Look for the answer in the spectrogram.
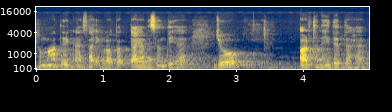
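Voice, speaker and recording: A man's voice: mid-range voice, little pitch movement, unhurried, a little mellow. A man with a Bhojpuri-tinged Hindi accent teaching a Sanskrit grammar lesson, asking questions and answering them himself, repeating key syllables as drills. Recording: roomy echo with long reverb, faint music.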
